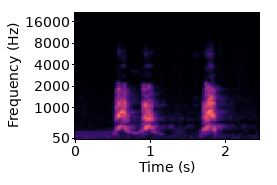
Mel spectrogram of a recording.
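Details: A Great Pyrenees at home in early morning daylight barks after spotting a very large raccoon scaling a six-foot wooden fence: a low whine, then three deep loud barks, two close together and one after a pause.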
